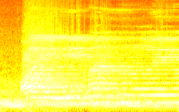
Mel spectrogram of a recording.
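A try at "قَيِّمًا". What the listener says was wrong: Nah, nggak boleh ditekan. Ini nggak boleh ditekan lama-lama. Qayyiman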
